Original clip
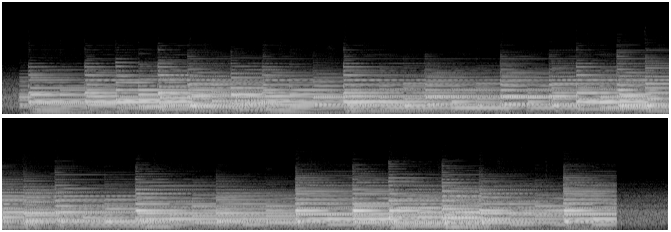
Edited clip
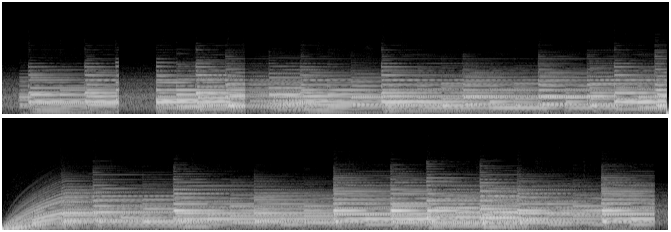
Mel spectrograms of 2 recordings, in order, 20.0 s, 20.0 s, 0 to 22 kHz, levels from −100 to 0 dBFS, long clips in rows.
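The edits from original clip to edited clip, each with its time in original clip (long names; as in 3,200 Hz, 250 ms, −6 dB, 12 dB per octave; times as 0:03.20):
0:01.74: splice in room tone 0.57 s
0:03.07–0:03.84: fade in, from −14.5 dB
0:09.39: tape start 0.99 s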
